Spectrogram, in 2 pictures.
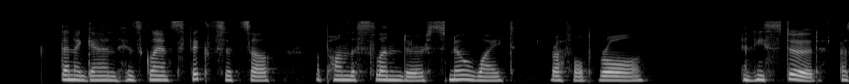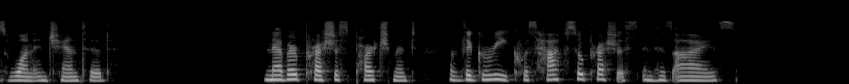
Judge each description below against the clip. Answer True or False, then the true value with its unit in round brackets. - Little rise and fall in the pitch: True (2.3 semitones)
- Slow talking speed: True (115 wpm)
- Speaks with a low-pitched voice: False (200 Hz)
